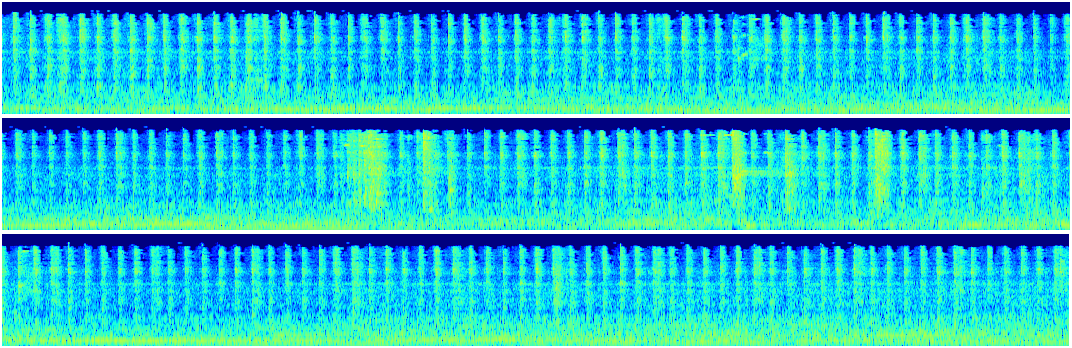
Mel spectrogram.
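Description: Diesel railcar engine running steadily as the train travels, heard from the driver's cab, its engine note shifting up and down. A few sharp clicks come about halfway through.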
